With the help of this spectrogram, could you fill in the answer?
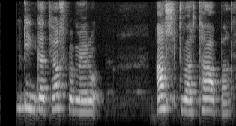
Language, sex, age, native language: Icelandic, female, 12, Icelandic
